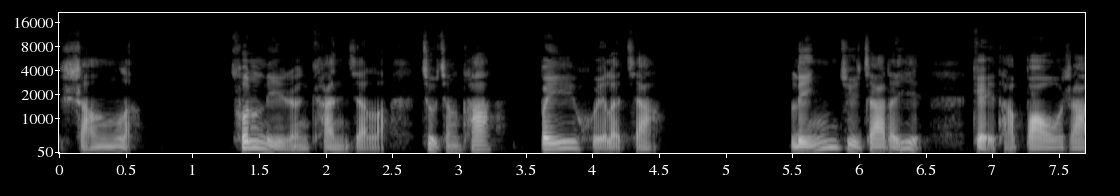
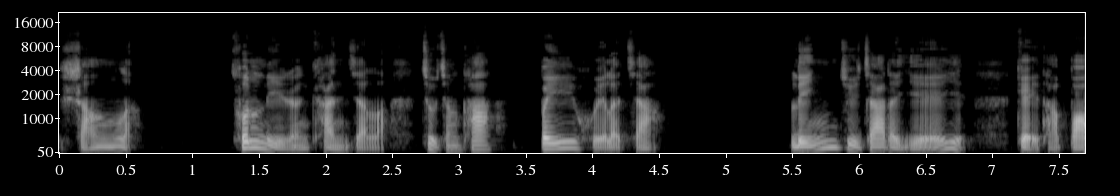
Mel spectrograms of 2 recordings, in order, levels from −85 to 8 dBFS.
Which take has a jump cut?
first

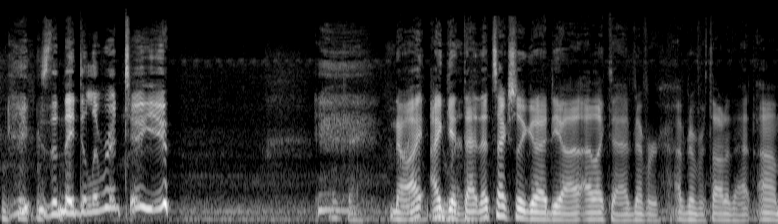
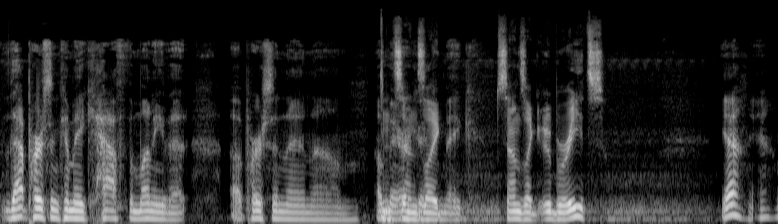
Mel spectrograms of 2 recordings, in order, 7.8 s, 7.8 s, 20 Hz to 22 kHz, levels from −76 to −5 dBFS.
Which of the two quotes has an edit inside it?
second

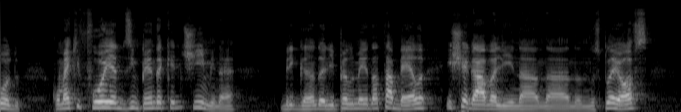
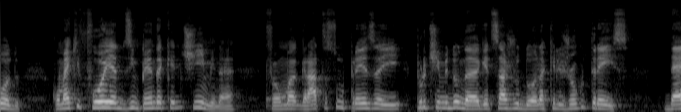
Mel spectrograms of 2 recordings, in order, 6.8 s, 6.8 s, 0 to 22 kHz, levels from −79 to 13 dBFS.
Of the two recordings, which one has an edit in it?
second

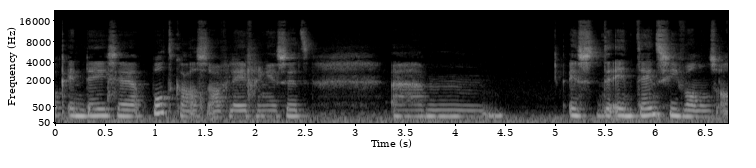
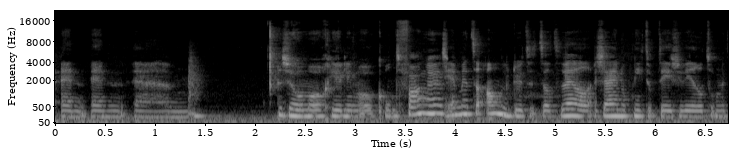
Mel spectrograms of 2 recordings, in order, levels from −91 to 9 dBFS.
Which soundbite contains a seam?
second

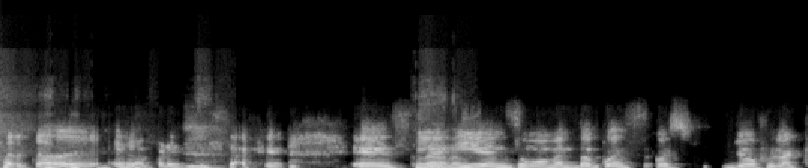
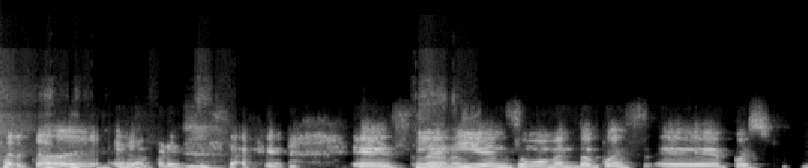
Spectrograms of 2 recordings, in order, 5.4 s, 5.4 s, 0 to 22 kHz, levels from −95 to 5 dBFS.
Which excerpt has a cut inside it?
first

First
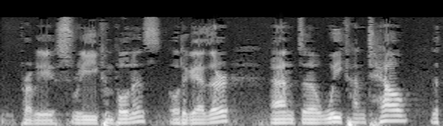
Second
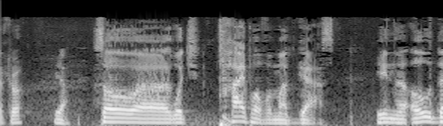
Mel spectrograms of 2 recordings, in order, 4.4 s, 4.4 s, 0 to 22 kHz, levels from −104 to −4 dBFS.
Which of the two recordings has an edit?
second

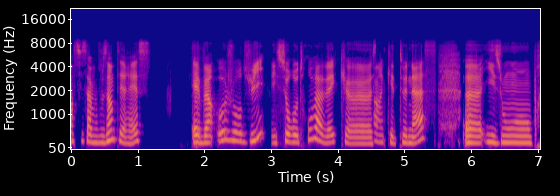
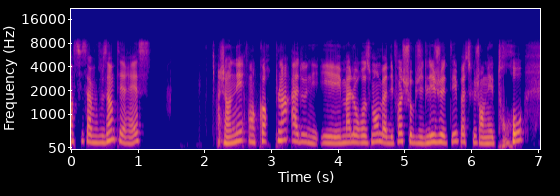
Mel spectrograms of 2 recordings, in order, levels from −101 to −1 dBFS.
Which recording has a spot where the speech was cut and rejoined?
first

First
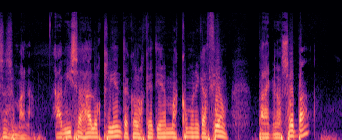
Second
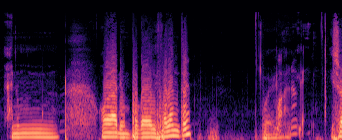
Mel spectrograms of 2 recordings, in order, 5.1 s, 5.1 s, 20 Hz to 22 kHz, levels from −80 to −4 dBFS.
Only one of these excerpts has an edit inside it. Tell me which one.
second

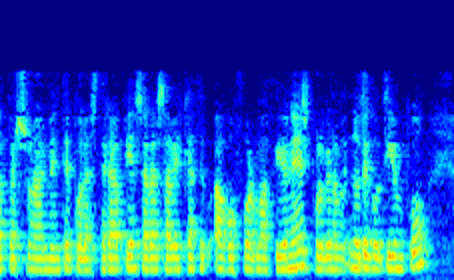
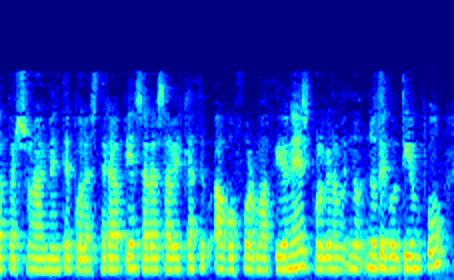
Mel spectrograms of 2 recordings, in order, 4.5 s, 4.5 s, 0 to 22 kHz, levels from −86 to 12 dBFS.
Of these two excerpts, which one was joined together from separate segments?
first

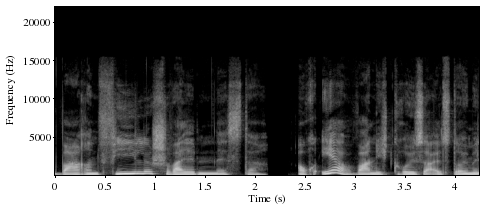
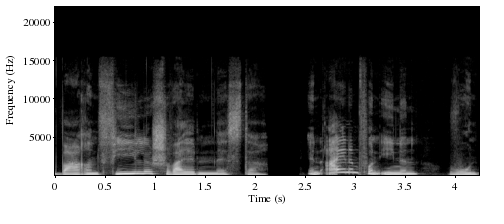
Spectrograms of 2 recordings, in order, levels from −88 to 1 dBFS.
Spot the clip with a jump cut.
first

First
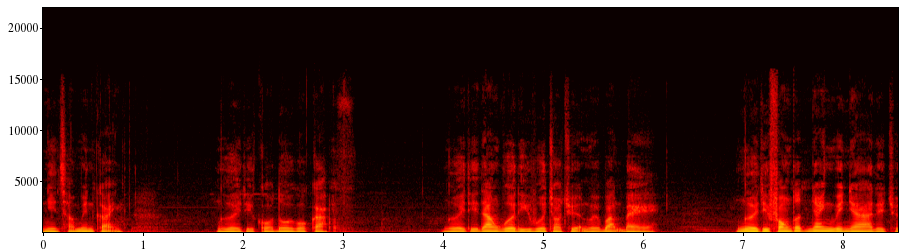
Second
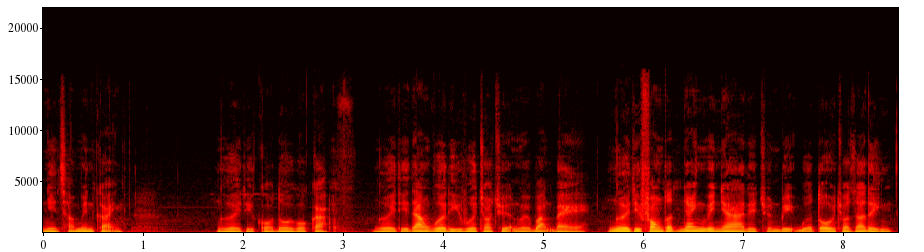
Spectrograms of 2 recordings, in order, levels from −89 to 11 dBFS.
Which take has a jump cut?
second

